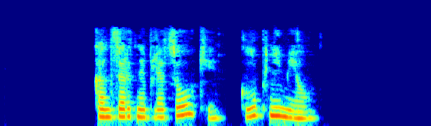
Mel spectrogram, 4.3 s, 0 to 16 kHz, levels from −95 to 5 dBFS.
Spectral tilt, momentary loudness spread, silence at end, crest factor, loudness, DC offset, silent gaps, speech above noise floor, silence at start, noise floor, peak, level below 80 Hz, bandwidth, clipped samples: -7 dB/octave; 12 LU; 1.15 s; 18 dB; -24 LUFS; under 0.1%; 2.32-2.39 s; over 68 dB; 0.95 s; under -90 dBFS; -8 dBFS; -62 dBFS; 7.8 kHz; under 0.1%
